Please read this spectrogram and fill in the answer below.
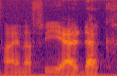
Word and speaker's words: Fijne verjaardag: হ্যাঁ ফাইনা ফিয়ারডাক, ভারডাক না, ভারজাডাক না, ওদের উচ্চারণ হচ্ছে ফাইনাফিয়া ফাইজিন। আমরা যদি উচ্চারণ করতে যাই ফাইজিন হয়ে যাবে, কিন্তু ওরা ফাইনাফি বলতেছে।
